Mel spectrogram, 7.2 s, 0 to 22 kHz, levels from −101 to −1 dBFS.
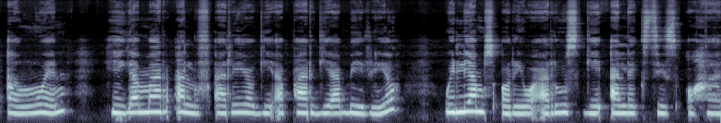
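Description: A speech recording in which no technical fault can be heard anywhere in the signal.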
